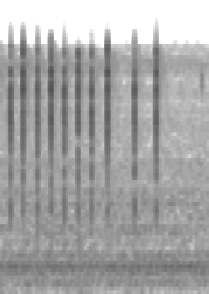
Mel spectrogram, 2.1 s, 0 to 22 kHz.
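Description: A quick run of about a dozen light clicks, around seven a second, from a Baofeng DM-1702 handheld radio's keypad as a button is pressed repeatedly to scroll down its menu, over a faint steady hum.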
